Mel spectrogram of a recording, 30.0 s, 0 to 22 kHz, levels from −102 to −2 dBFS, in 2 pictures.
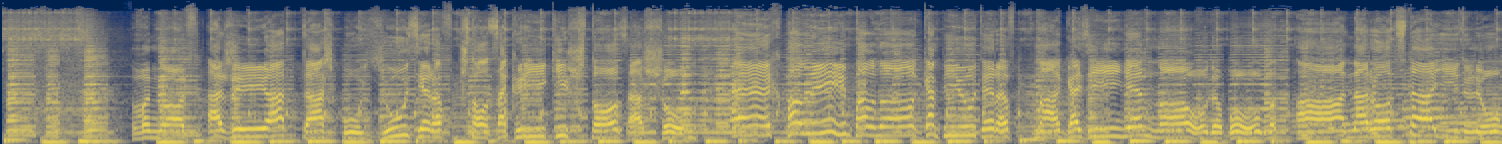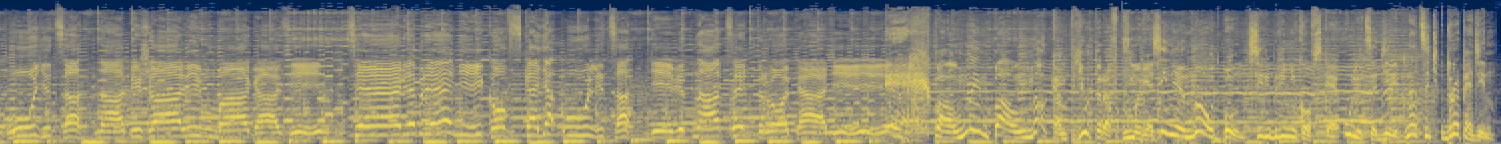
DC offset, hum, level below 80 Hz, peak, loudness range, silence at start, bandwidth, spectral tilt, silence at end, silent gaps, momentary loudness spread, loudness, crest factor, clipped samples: under 0.1%; none; -22 dBFS; 0 dBFS; 3 LU; 0.05 s; 18.5 kHz; -4 dB/octave; 0.1 s; none; 5 LU; -10 LUFS; 10 dB; under 0.1%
